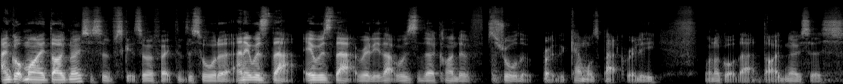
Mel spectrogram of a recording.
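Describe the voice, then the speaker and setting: A man with an English accent and a very deep, low pitch, speaking at a fairly quick pace on a very clean recording over a silent background. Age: 30s. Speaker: mental health campaigner. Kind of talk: interview. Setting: host's flat.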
